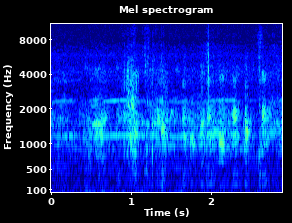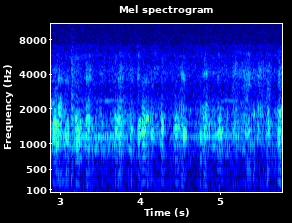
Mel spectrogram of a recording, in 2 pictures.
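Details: Small domestic duck recovering on antibiotics, now standing tall and walking better on a farm in August; soft, irregular quacks and honk-like calls around it, fairly quiet and mixed with other waterfowl.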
